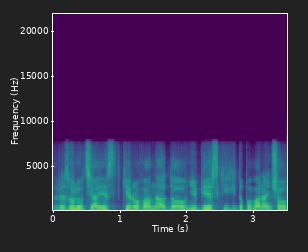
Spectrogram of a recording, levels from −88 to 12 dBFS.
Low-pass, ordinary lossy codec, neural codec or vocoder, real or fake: none; none; codec, 16 kHz, about 1 kbps, DyCAST, with the encoder's durations; fake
